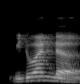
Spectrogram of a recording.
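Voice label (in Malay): "biduanda", Malay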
